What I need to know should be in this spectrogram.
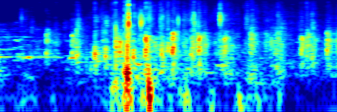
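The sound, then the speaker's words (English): An audience claps in a steady, moderately loud patter of many hands, swelling briefly near the middle before settling back to an even ripple of applause. “How are you clapping for that?”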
